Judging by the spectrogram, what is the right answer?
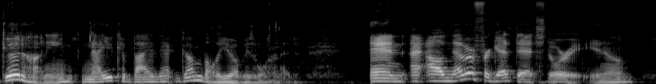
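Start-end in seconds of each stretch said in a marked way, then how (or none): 0.0-3.0 acted-out backhanded, passive-aggressive tone. Retelling her reply to earning twenty-five cents: imitating a passive-aggressive remark. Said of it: "passive aggressive".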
